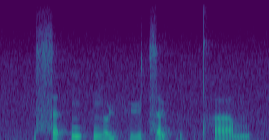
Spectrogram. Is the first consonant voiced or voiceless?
voiceless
